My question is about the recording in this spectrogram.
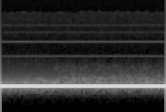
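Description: Television colour-bars test tone: a single steady, high-pitched beep held unbroken at one pitch.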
